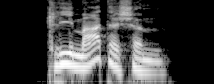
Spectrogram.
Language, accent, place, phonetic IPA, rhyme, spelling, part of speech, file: German, Germany, Berlin, [kliˈmaːtɪʃm̩], -aːtɪʃm̩, klimatischem, adjective, De-klimatischem.ogg
- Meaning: strong dative masculine/neuter singular of klimatisch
